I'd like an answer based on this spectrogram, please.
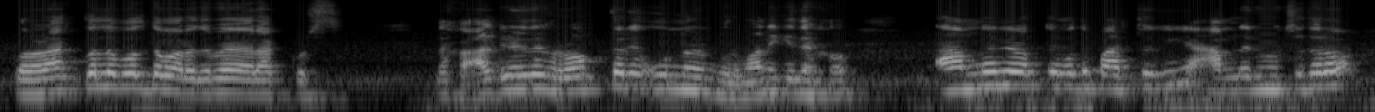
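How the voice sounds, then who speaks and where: A young man from Bangladesh teaching an online admission coaching class, quizzing students and urging them to answer quickly, often repeating himself and mixing in English words. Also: high-pitched, darkish tone, a little hiss or hum, rough recording. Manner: repetitive, mixes in English words.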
